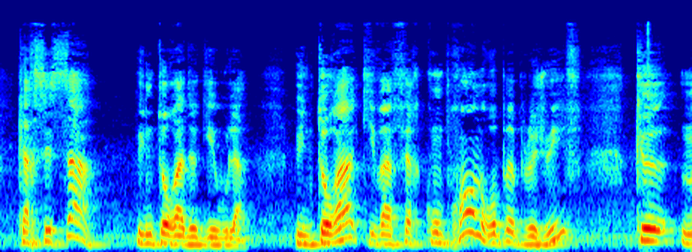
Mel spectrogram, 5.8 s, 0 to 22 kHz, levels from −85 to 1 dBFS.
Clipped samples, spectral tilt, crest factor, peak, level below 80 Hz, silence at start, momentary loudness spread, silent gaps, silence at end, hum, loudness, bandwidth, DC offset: under 0.1%; -6 dB/octave; 18 dB; 0 dBFS; -60 dBFS; 0.15 s; 14 LU; none; 0 s; none; -19 LUFS; 15.5 kHz; under 0.1%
